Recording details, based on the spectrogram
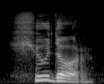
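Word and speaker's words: ὕδωρ: If a word in Greek starts with upsilon or a letter rho, it should always have a rough breathing mark.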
